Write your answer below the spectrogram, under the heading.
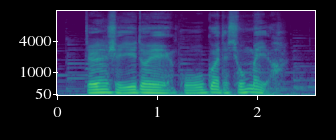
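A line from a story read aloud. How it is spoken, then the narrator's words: Sighing old man. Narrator (Chinese): 收费的老人 叹道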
